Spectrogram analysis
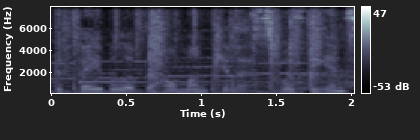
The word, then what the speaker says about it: homunculus: But thanks to some weird magic of a homa humanko. Uh homunculus was told boomstick the correct pronunciation.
